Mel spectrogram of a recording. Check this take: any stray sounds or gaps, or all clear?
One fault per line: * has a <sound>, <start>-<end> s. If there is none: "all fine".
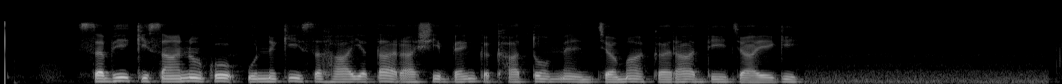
all fine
